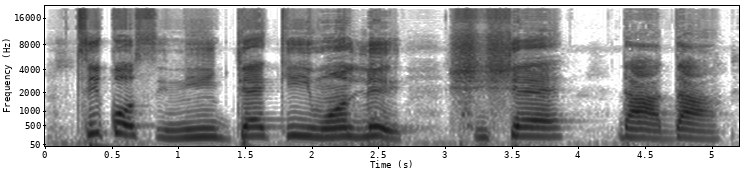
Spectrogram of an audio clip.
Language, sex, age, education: Yoruba, female, 15-29, tertiary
